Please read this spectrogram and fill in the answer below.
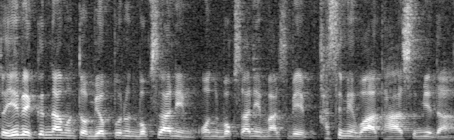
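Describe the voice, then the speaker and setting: This man has a normal speaking voice. He talks at a fairly quick pace with ordinary pitch variation. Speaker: retired pastor, guest preacher. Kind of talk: sermon. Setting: church service with congregation.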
